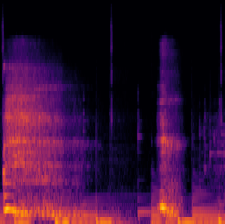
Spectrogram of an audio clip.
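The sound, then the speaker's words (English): Deep breath drawn in and let out: two long, airy, breathy rushes, the first sustained and fading, the second shorter and strong, with no talking. “we end taking a deep breath together. So inhale, let it out.”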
